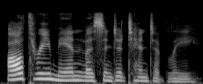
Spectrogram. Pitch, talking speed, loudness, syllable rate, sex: 180 Hz, 150 wpm, -20 LUFS, 5.9 syllables/s, female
